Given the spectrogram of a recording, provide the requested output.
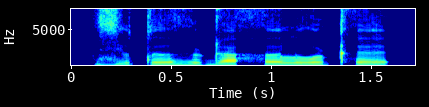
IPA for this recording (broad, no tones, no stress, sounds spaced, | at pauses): zʲ o t ə ɦ ʏ ɖ a h ɐ l o ʈʰ ɛ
